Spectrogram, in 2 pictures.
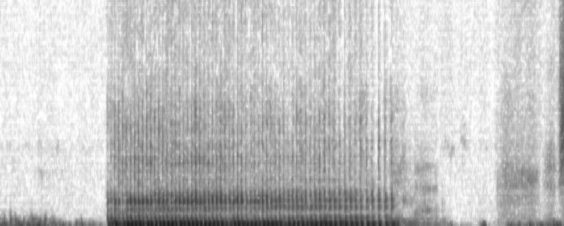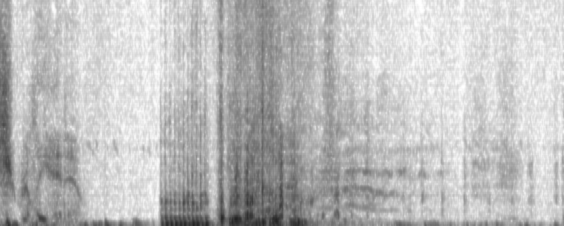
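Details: Snoring lion, said to stop once another lion hits him: a long, low, throaty pulsing rasp for three seconds, a pause, a shorter burst, then laughter and voices.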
